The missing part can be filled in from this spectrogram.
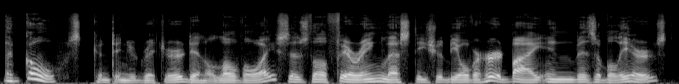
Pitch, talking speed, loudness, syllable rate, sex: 115 Hz, 170 wpm, -17 LUFS, 4.5 syllables/s, male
